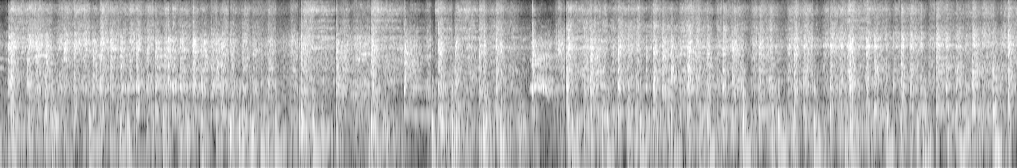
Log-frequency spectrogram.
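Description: Marching band drums, bass drums and snare drums, beating a steady march rhythm as the band walks in a street procession.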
